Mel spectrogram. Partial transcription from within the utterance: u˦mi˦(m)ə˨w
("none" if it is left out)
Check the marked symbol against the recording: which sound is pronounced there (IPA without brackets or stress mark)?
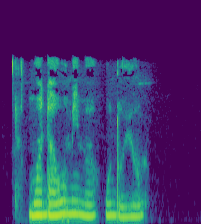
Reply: m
